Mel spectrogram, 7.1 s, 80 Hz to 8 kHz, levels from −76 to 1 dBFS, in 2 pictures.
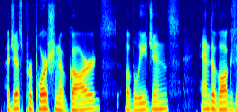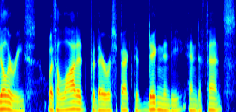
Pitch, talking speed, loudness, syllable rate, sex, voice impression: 125 Hz, 150 wpm, -20 LUFS, 5.2 syllables/s, male, very masculine, middle-aged, thick, slightly tensed, slightly powerful, slightly dark, slightly soft, slightly muffled, slightly fluent, slightly raspy, cool, very intellectual, refreshing, sincere, calm, friendly, reassuring, slightly unique, slightly elegant, slightly wild, sweet, lively, kind, slightly modest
